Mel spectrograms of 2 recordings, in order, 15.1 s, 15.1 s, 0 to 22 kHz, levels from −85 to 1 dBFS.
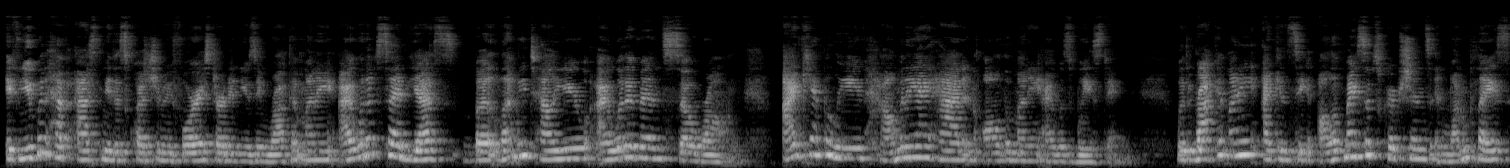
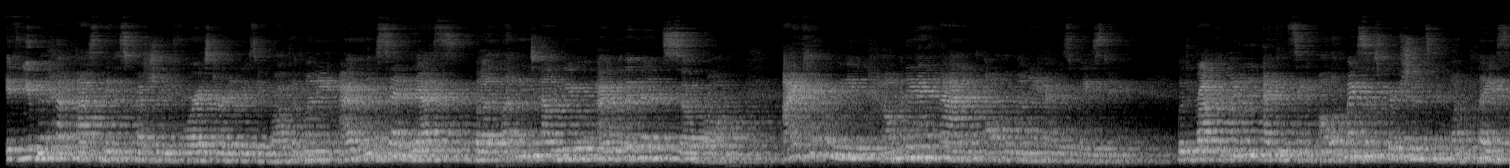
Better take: first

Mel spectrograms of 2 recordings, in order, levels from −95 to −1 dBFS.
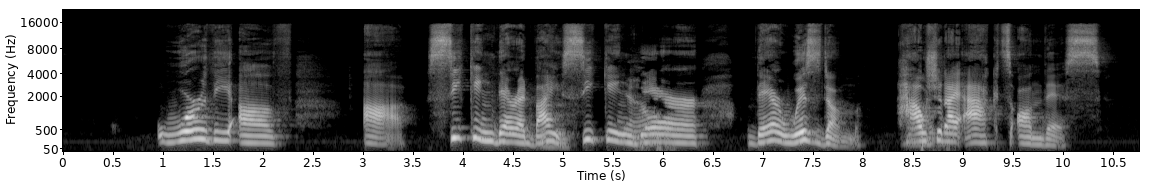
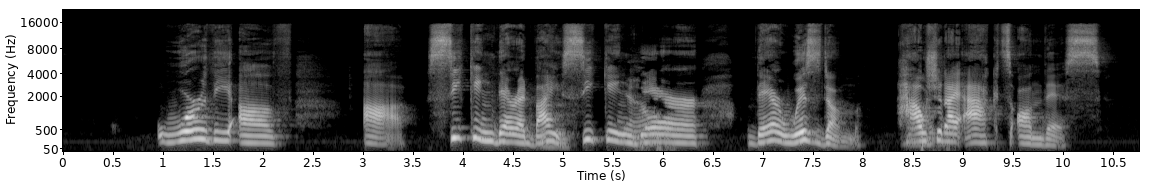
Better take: neither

